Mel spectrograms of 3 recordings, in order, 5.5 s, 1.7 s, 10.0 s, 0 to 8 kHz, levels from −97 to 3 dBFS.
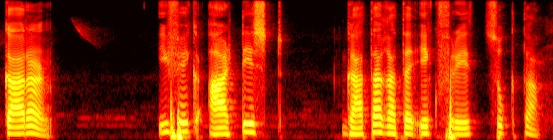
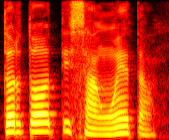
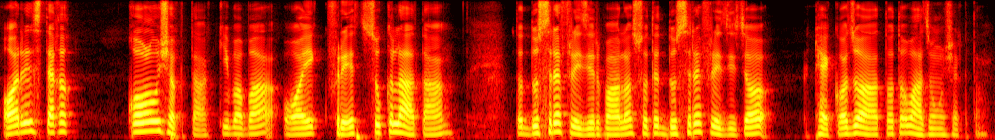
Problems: background sounds at intervals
